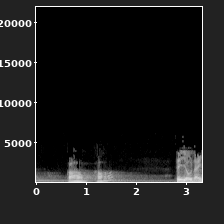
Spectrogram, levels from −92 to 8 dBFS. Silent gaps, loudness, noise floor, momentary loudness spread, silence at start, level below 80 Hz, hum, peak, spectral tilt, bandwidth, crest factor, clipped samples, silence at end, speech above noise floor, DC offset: none; -14 LUFS; -43 dBFS; 24 LU; 0 s; -46 dBFS; none; 0 dBFS; -6.5 dB/octave; 4.2 kHz; 16 dB; under 0.1%; 0 s; 30 dB; under 0.1%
